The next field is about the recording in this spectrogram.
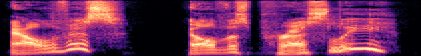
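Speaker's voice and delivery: put-on high, drawn-out questioning old lady; incredulous, high-pitched character voice; puzzled old woman. A narrator's reading. Old woman puzzled by his name.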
